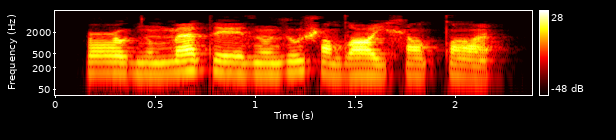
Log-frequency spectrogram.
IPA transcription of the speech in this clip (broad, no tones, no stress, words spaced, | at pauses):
ʕudũ mæteː zũzuʃõ dˤiːxæ̃ tˤæ̃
